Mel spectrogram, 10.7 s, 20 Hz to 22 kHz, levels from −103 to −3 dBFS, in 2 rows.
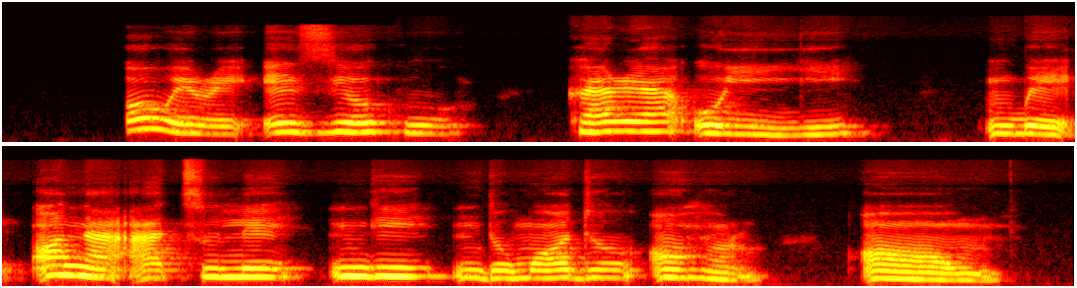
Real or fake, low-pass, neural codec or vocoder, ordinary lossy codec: real; 14.4 kHz; none; Opus, 24 kbps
